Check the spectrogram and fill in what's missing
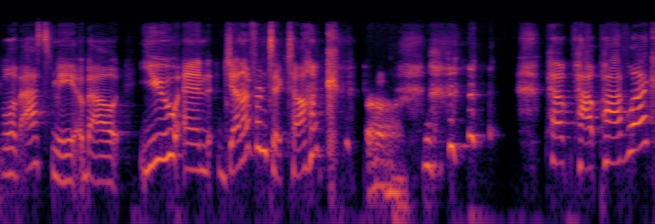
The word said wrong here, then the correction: Palek: Jenna Palik.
